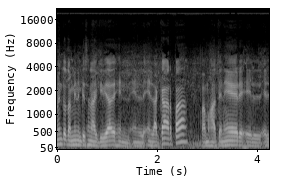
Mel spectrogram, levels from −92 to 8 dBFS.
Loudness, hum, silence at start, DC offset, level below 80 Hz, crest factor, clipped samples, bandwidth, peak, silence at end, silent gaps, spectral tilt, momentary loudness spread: -28 LUFS; none; 0 s; under 0.1%; -52 dBFS; 16 dB; under 0.1%; over 20 kHz; -14 dBFS; 0 s; none; -6.5 dB/octave; 8 LU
